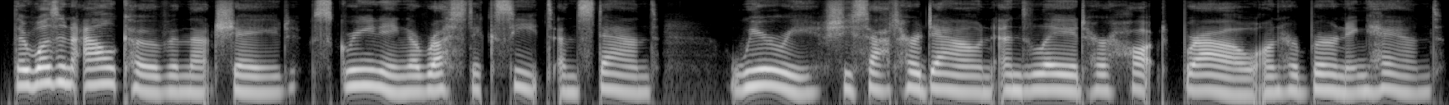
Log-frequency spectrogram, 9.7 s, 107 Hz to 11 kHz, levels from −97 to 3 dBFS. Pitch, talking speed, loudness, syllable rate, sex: 210 Hz, 170 wpm, -21 LUFS, 4.0 syllables/s, female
